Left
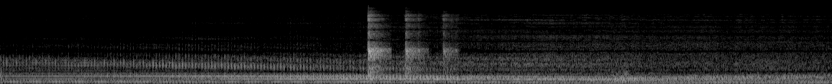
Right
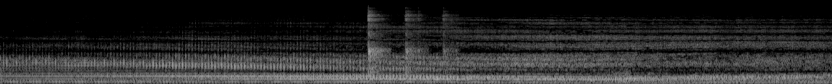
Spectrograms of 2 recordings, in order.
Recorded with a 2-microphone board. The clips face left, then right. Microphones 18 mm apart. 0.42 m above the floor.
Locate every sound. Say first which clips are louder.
0.0 s a helicopter: right 5 dB; 35° right (ahead or behind); by 8.3 s 55° right (ahead or behind)
3.7 s a clap: left 4 dB; 15° left (ahead or behind)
